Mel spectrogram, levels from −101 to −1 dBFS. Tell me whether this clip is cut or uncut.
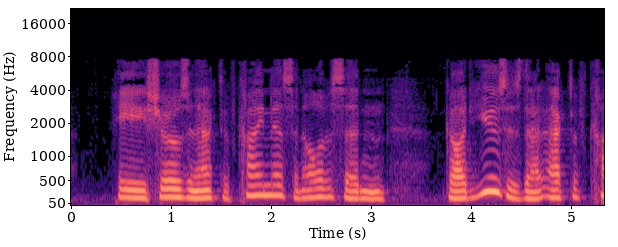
uncut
